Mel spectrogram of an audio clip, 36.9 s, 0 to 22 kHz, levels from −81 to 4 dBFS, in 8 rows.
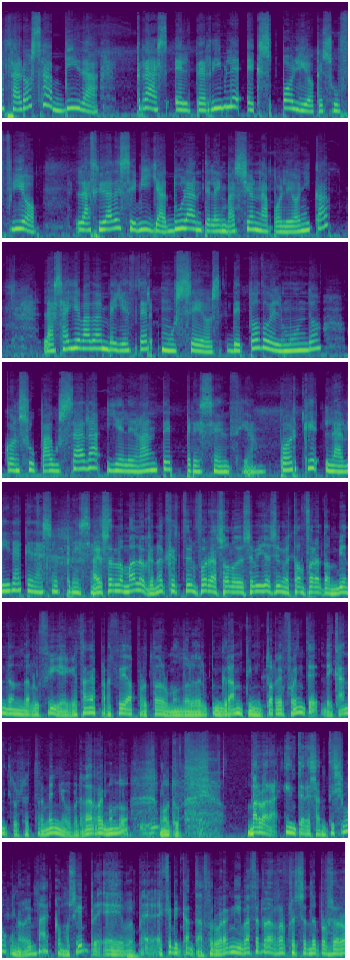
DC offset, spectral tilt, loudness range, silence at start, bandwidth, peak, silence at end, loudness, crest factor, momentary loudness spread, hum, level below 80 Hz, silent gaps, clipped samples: under 0.1%; -5.5 dB/octave; 2 LU; 0 s; 16.5 kHz; -6 dBFS; 0 s; -20 LUFS; 12 dB; 6 LU; none; -34 dBFS; none; under 0.1%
